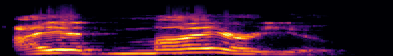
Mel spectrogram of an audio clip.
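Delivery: high, drawn-out call; screamed praise. A narrator's reading. Father screaming to the mountains, admiring holler. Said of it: "he screams to the mountains".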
